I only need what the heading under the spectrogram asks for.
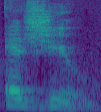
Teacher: E esse as you pode soar as you. O S acaba ganhando um som de J.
